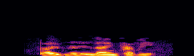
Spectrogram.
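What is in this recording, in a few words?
County Fire, Scanner audio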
